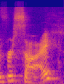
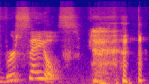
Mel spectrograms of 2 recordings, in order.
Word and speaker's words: Versailles: um obviously it's rosa versailles that is the french pronunciation um in kentucky we also have a town um that is spelled like versailles but we all refer to it as versailles now that's not a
